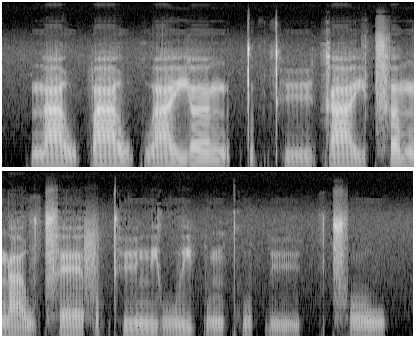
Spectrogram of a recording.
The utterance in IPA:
n̪ aː˨ w p aː˨˥ w kʷ aː˨˥ j œː˥ ŋ ɵ˨ t̚ t̪ ʊ˥ k̚ t̪ʰ yː˨˥ k aː˧ j t͡sʰ ɐ˥ m ŋ aː˨˩ w t͡sʰ ɛː˨ f ɐ˨ p̚ t̪ʰ yː˧ n j uː˨˥ j p ʊ˨˧ ŋ kʷʰ ɐ˧ p̚ yː˨˩ | t͡sʰ o˨ w

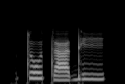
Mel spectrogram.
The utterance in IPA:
t o˦ t a˨ d i˦

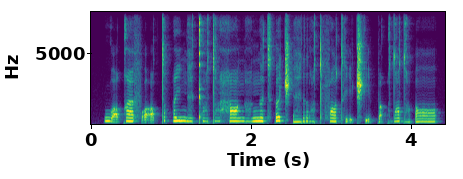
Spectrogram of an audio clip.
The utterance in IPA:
w ɔ̰˦ q ɛ˧ f ɔ̰˨˦ tˤ | i˧ ŋ ɛ̤˧ kʼ ɛ̤˧ tˤ ɛ̤˧ h ɑ˧ ŋ ɑ̤˧ ŋ ə˧ t͡sʼ ə˦ t͡ʃʼ ɛ̤˨ r ɑ̤˧ tˤ f ɔ˧ tʼ ḭ˦ t͡ʃʼ ḭ˦ p ə̰˧ q dˤ ɘ˦ dˤ ə̤˨ ʔ ɔ˧

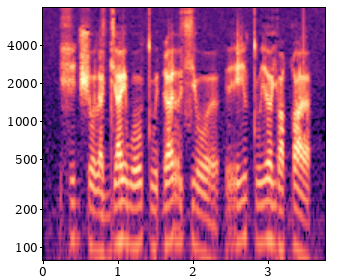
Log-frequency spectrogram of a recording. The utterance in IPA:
x i ɡ ʃ o l ɐ dʲ a ɪ̯ w o tʷ ɨ ɗ ɐ r sʲ o ə̯ | r i tʷ i ə̯ j o qʷ ɐ

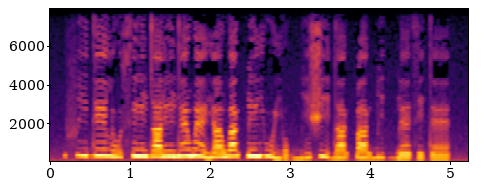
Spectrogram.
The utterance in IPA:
f i˧ d e˧ l u˨ s ĩ˧ d a˧ ɾ ĩ˧ d ɛ̃˦ w ɛ̃˦˨ j ã˧ w a˦ k͡p ĩ˦ j u˦˨ j o˨ ɡ͡b i˨˦ ʃ i˦˨ d a˧ k͡p a˧ ɡ͡b i˧ ɡ͡b ɛ̃˧ s i˧ t ɛ̃˧

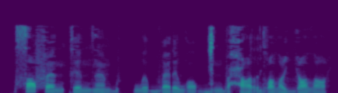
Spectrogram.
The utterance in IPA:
sˤ ə f æ n k ɛ n z æ̃ b | w ə b w æ ɾ ɛ w ɔ b ɟ ɛ n b ə ħ ɑ r ʎ ə ðˤ ɜ ʎ i ðˤ i

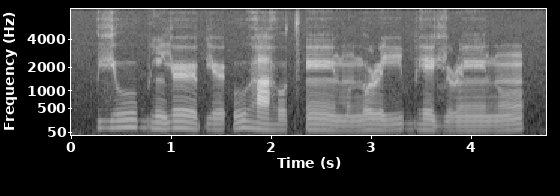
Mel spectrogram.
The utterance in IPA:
vʲ uː bʱ ĩ j øː pʲ øː ʔ u ɦ a ɦ o t͡sʼ ẽː m õ n o ɭ iː bʱ e vʲ o ɭ ẽː n õ

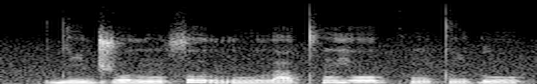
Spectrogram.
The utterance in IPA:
d ĩ˨ d͡ʒ o˨ l ũ˨ s o˦ r uː˨ l a˨ tʰ ũ˦ j oː˦ pʰ ũ˨ t ĩ˨ ɗ u˦

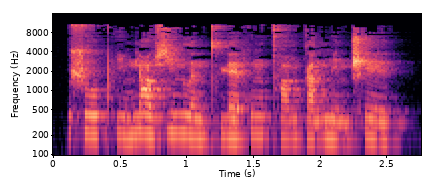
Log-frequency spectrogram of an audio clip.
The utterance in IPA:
ʂ o˧˥ ʊ̯ pʰ i˨˩ m j ɑ˥˩ ʊ̯ ɕ i˥ n l ə˨˩ n t̪ʰ ɥ ɛ˥˩ f ʊ˥ ŋ t̪ʰ ɑ˧˥ ŋ k a˧˥ n n̪ i˨˩ n ʈ͡ʂʰ e˥˩ ɪ̯

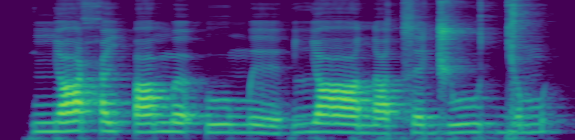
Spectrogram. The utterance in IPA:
ɲ ɑ ħ i ʔ ɑ m œ ʔ u m e | ʎ ɑː n ɑ t͡s ɛ d͡ʒ uː t ɟ ə m

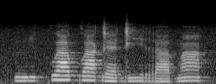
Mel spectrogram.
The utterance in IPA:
ŋ i˨ kʷ a˦ ɡʷ a˦ ɡ ɛ˨ d iː˨ r a˨ b ã˦

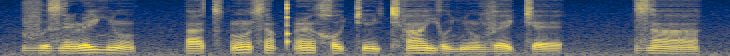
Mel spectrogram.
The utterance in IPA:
v ɯ z ɛ̃ ɭ ɪ ʎ õ | a t͡sʼ õ s ɛ̃ qʼ ĩ χ u c ĩ cʰ ã j o ʎ õ v ɛ c ɛ | z ã

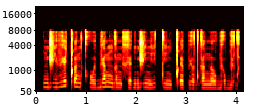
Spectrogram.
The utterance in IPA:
n d͡ʒ i vʲ ɛ ǃʼ ɐ n kʰ o ɪ̯ bʲ a n ŋ ɡ ɐ n x ɛ ɡ n d͡ʒ i n i tː i n ǃʼ ɛ pʲ ʌ d ɡ a n ʌ ʊ̯ bʲ o bʲ ʌ d

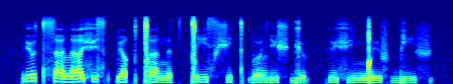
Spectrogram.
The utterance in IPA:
ɾʲ o t s a l a fʲ ɐ s k͡p ɨ q ǀ a n ɐ t ǀ i s ʃ i t ɓ o l ɾʲ ɨ ʃ ɡʲ o kː ɨ fʲ ɨ ŋ͡ǃ ɨ f ɡ͡b i f

